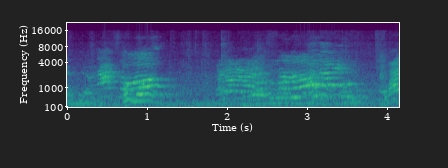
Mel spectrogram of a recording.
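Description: Children's voices talking and calling out excitedly in two short stretches, over a faint steady low hum.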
